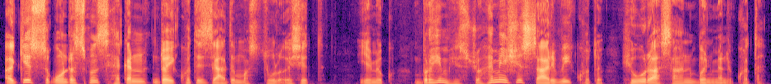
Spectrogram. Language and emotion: Kashmiri, neutral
